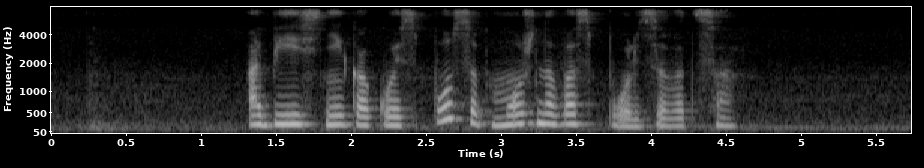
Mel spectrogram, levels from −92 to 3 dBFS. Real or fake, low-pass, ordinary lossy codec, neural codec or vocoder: real; 7.2 kHz; none; none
